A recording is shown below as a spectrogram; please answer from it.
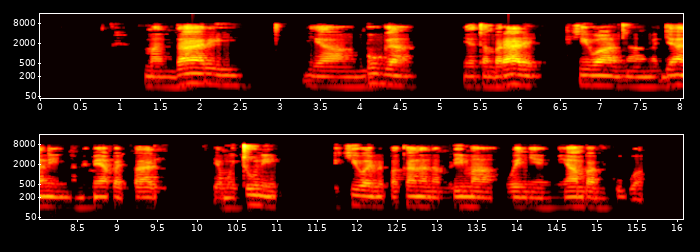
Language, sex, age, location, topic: Swahili, male, 36-49, Dar es Salaam, agriculture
